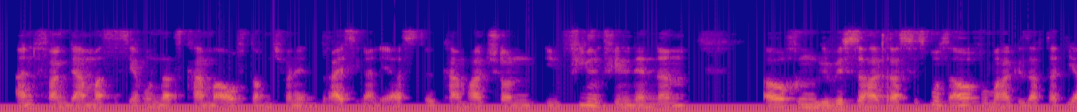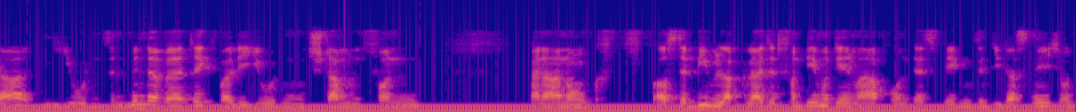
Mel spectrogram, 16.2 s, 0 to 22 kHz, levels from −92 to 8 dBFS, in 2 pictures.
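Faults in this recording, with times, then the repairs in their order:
crackle 53 per s -40 dBFS
hum 50 Hz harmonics 5 -38 dBFS
2.06 s: pop -22 dBFS
10.67 s: pop -18 dBFS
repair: de-click; de-hum 50 Hz, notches 5

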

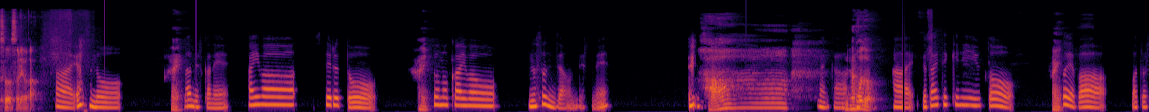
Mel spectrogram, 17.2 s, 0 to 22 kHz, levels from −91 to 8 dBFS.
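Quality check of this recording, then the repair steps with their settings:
1.57 s: pop -17 dBFS
2.94 s: pop -13 dBFS
11.19 s: pop -24 dBFS
13.54–13.57 s: dropout 34 ms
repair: de-click; interpolate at 13.54 s, 34 ms

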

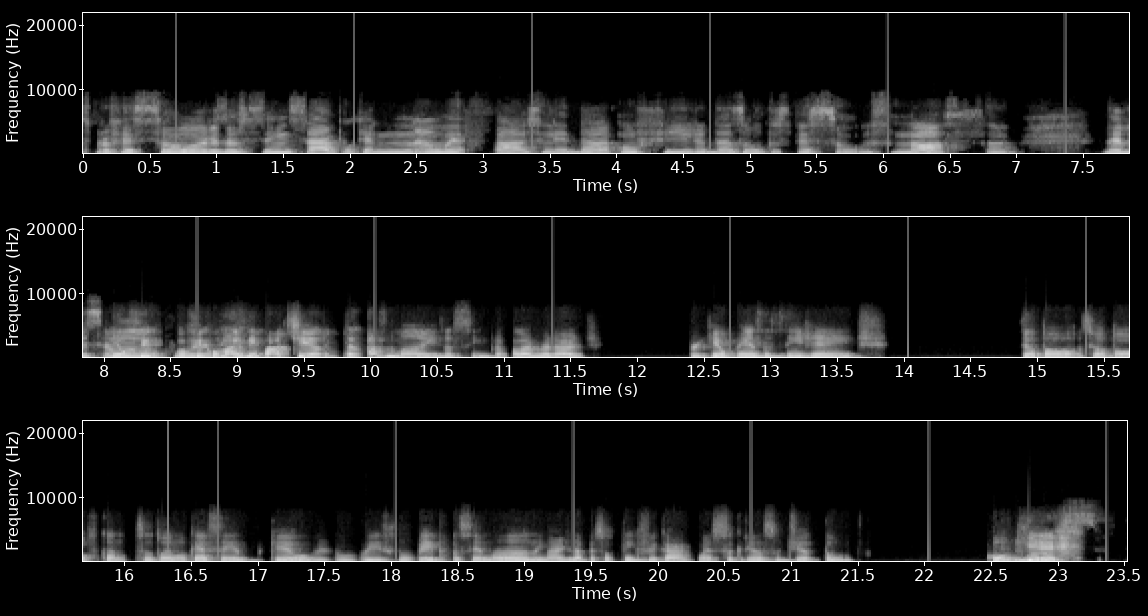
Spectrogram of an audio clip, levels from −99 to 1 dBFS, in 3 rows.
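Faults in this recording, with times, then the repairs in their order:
tick 45 rpm -18 dBFS
16.33 s: pop -11 dBFS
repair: de-click

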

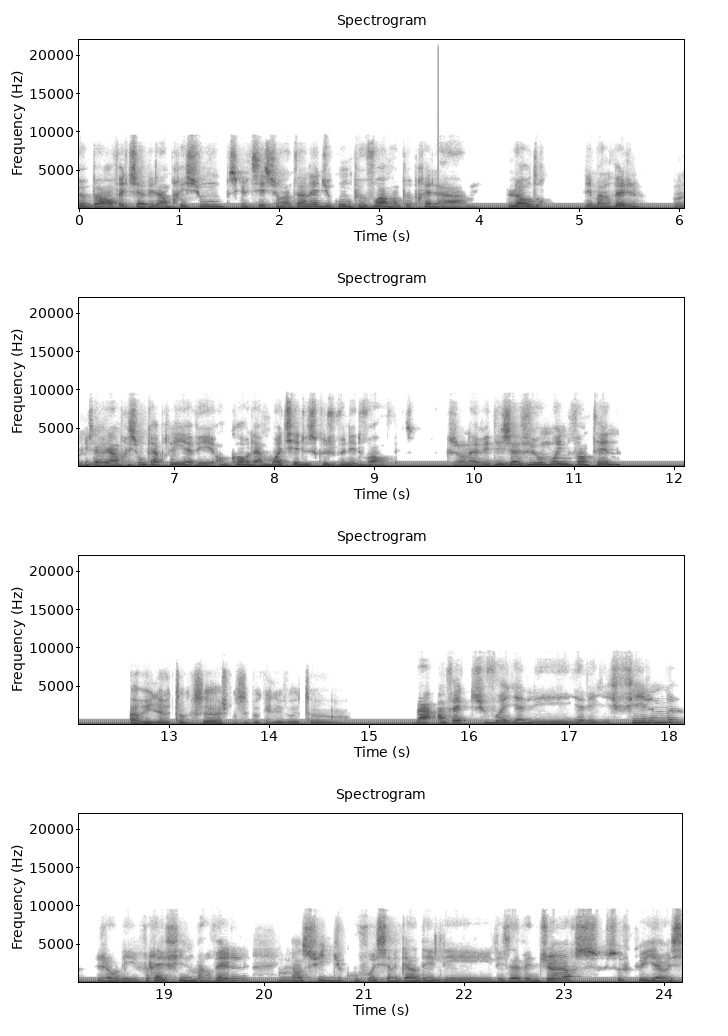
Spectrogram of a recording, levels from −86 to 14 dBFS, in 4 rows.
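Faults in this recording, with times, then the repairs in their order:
buzz 50 Hz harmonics 13 -25 dBFS
3.60 s: pop -8 dBFS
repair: de-click; de-hum 50 Hz, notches 13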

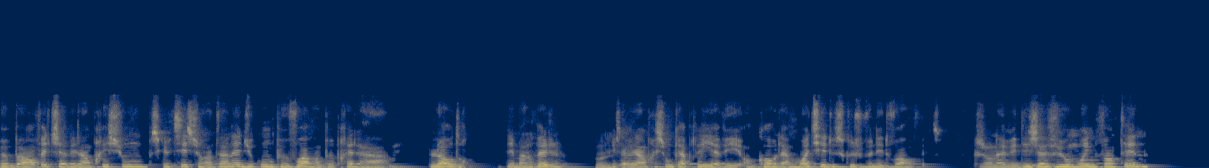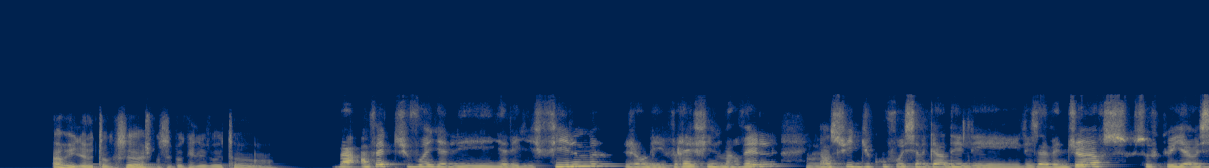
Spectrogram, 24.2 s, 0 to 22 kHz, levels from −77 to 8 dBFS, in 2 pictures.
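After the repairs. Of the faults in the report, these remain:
nothing left

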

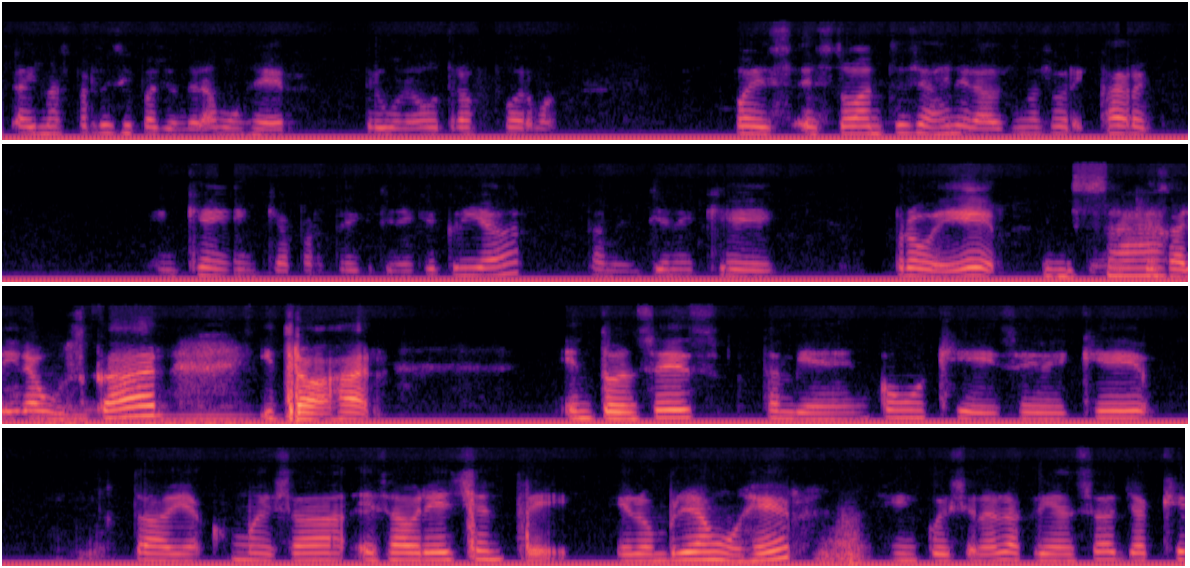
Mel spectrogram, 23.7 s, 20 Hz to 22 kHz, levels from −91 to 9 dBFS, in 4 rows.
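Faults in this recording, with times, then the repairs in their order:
hum 50 Hz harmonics 3 -32 dBFS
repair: de-hum 50 Hz, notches 3

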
